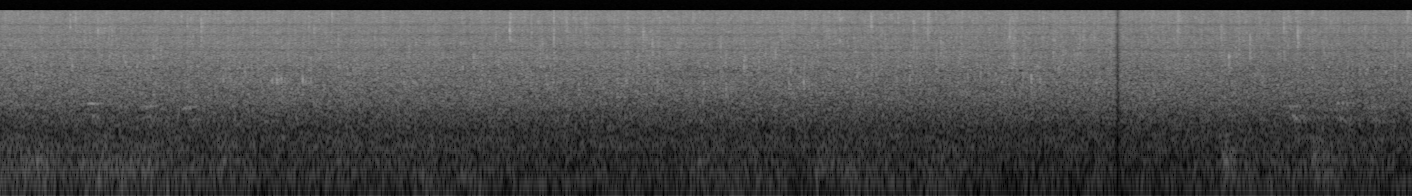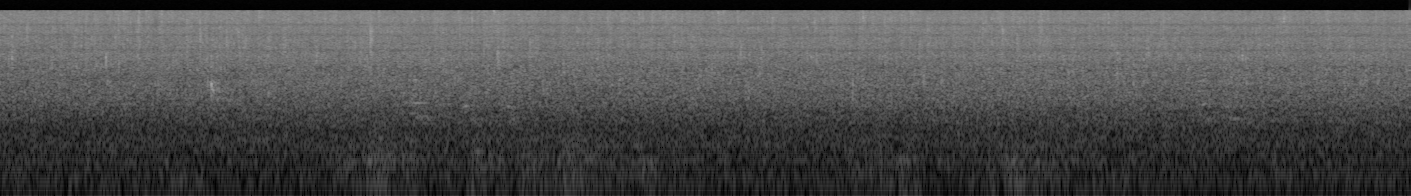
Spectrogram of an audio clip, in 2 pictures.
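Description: Steady rain falling on garden foliage, lawn and potted plants: an even hiss with a few sharper drop taps.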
